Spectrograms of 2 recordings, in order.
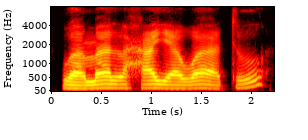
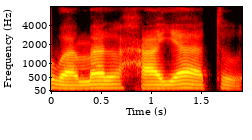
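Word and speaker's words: وَمَا الْحَيَاةُ: tulisannya seperti ini ya ini tidak dibaca dengan wamal hayawatu Tetapi dia dibaca dengan wamal hayatu ya ini adalah e Alif shir yang berfungsi untuk memanjangkan ynya n Jadi bukan bukan huruf wau ya cuman kalau di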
